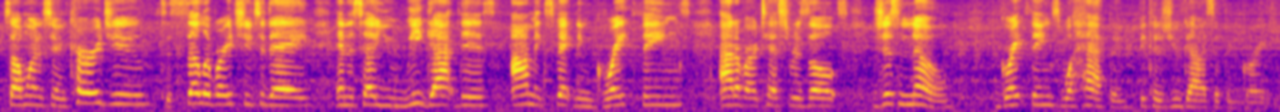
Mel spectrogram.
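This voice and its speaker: A woman's voice: on the high side, fairly even intonation, a little slow, fairly bright tone, slight background noise. An American woman speaking as a school principal, giving an encouraging, emphatic motivational talk to staff and repeating key phrases.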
